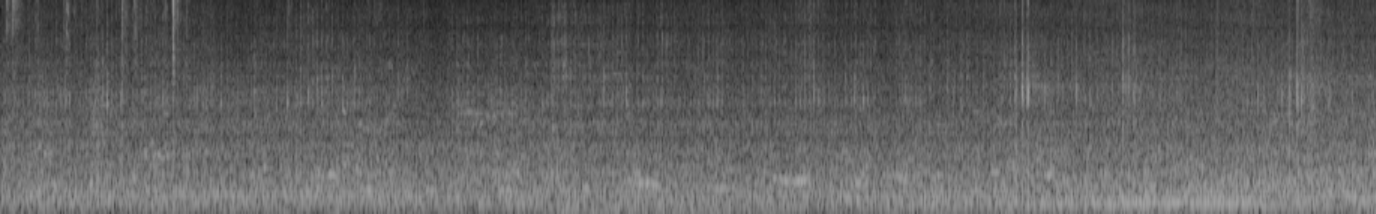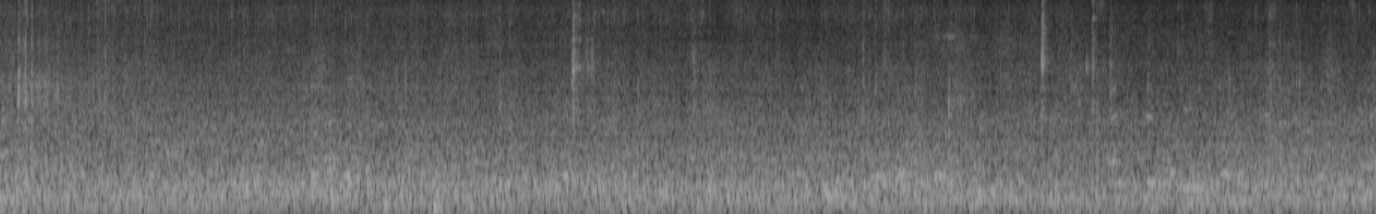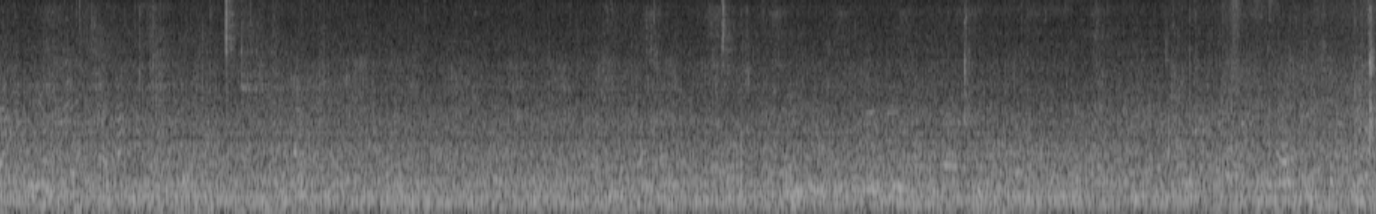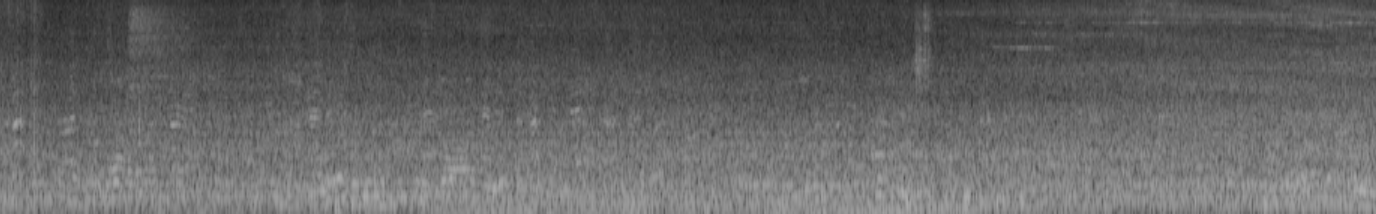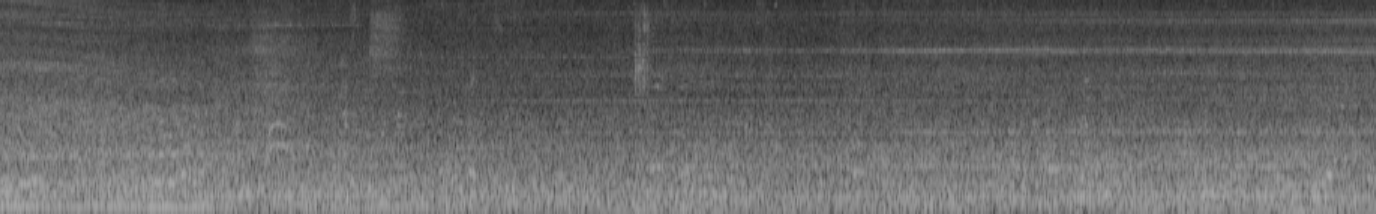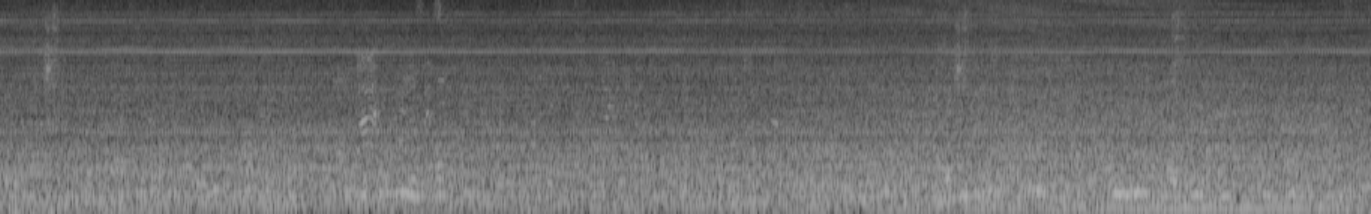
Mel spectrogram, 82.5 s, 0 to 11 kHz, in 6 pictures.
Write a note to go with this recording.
"Place de la Gare, Grenoble, evening curfew in the time of COVID19": Soundscape. Chapter 172-bis (add on august 18 2022) of Ascolto il tuo cuore, città. I listen to your heart, city, Thursday, June 3rd, 2021: recording from hotel room window in front of the Grenoble railway station during evening curfew. Almost than one year and four months after emergency disposition due to the epidemic of COVID19. Start at 9:31 p.m. end at 9:52 p.m. duration of recording 21’20”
